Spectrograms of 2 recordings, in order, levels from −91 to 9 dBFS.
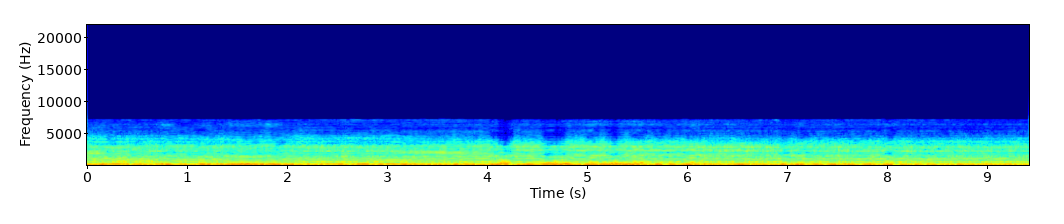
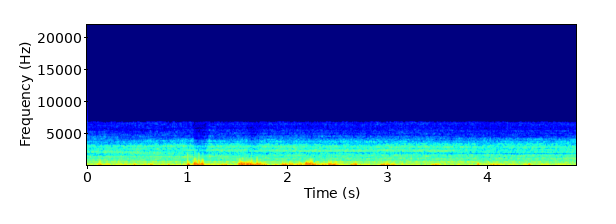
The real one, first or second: second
